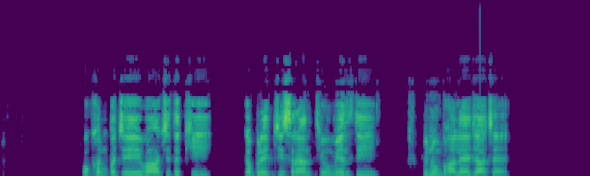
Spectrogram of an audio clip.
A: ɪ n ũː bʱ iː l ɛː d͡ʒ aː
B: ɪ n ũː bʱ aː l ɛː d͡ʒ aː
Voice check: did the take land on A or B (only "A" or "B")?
B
